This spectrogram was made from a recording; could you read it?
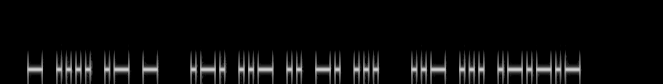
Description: Morse code, heard as a keyed tone, about 25 wpm, 700 Hz. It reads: THAT RUINS US.
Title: A Sound Of Thunder 25wpm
